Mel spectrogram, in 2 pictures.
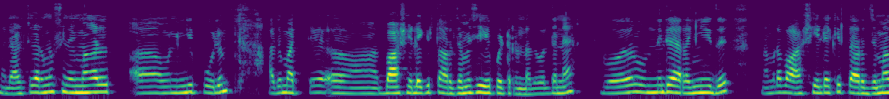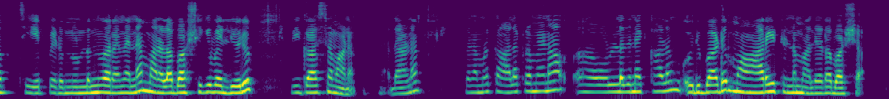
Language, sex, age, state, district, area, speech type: Malayalam, female, 18-30, Kerala, Wayanad, rural, spontaneous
